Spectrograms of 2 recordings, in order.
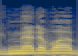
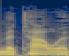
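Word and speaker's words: Mettawa: Looks like Metawa, but I think they pronounce it Matawa there.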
